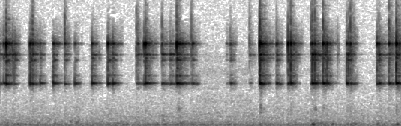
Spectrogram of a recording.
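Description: Quick, light taps on a green retro glass vase produce bright, high-pitched clicks. About nineteen short taps come in uneven clusters with brief gaps between them, each dying away almost instantly.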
